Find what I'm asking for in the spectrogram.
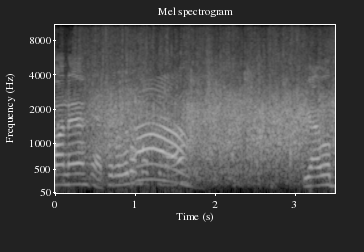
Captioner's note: clapping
